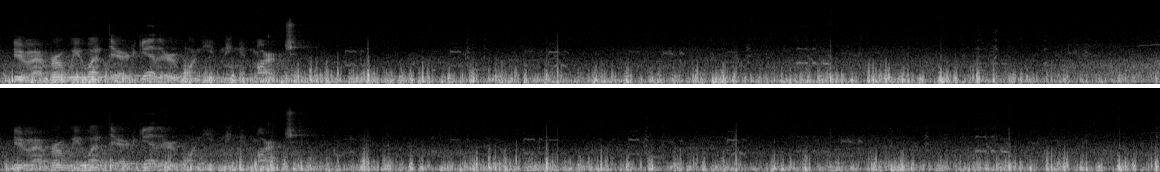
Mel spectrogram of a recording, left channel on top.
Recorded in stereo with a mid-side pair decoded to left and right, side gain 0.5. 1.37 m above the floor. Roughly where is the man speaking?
Ahead left.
